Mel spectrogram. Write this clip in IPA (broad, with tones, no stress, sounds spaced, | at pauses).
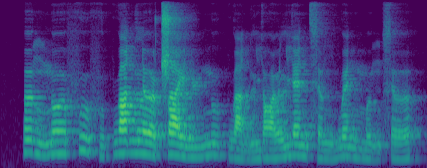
ɤ˥˨ ŋ n̪ o˦ ʊ̯ f u˥˨ f u˩ p w a˦ n l ɤ˥˨ ʈ͡ʂ a˥˨ ɪ̯ l y˨˦ n̪ u˥˨ p w a̰˨˩ n l j ɑ˨˦ ʊ̯ l j ɛ˥˨ n s ɤ˩ ŋ m w ə˥˨ n m ʊ̰˨˩ ŋ s ɤ˨˦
